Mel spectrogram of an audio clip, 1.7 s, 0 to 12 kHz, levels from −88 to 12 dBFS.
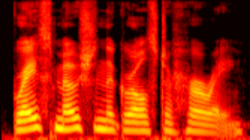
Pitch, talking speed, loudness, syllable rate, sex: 165 Hz, 215 wpm, -21 LUFS, 6.8 syllables/s, female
